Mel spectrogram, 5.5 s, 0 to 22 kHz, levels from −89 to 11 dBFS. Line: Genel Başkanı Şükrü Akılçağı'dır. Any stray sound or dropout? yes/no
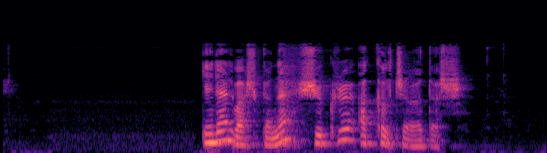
no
